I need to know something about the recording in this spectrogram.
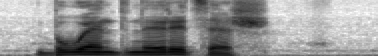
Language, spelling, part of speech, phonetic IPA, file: Polish, błędny rycerz, noun, [ˈbwɛ̃ndnɨ ˈrɨt͡sɛʃ], Pl-błędny rycerz.ogg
